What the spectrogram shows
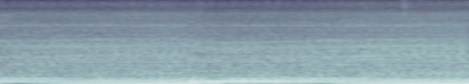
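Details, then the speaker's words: Turbocharged car that shut off and restarted idling high after boost runs, smoke seen; fast, steady idle with slight hunt; suspected intake manifold gasket vacuum leak, plan to reseal manifold gasket with RTV. "What I'm gonna do is I'm gonna take the intake manifold off right now, take that gasket off, RTV it again, and put it back on and see if that fixes this whole idle problem."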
